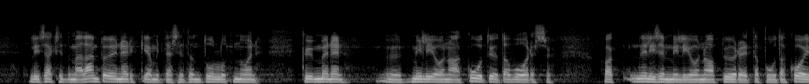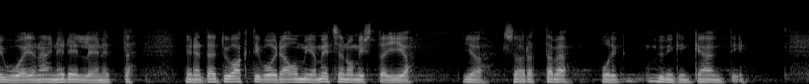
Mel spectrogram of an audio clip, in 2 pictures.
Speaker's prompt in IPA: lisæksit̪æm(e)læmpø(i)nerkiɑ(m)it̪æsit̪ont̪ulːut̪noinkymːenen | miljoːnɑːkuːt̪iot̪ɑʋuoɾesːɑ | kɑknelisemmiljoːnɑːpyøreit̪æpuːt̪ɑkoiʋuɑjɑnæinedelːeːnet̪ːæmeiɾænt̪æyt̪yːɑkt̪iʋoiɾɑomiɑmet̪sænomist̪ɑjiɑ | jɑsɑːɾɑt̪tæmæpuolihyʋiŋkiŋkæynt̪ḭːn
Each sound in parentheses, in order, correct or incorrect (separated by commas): incorrect, incorrect, correct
